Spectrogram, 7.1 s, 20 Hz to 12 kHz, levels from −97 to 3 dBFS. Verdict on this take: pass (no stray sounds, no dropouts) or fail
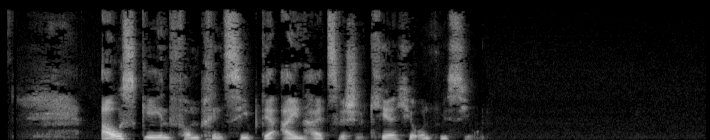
pass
